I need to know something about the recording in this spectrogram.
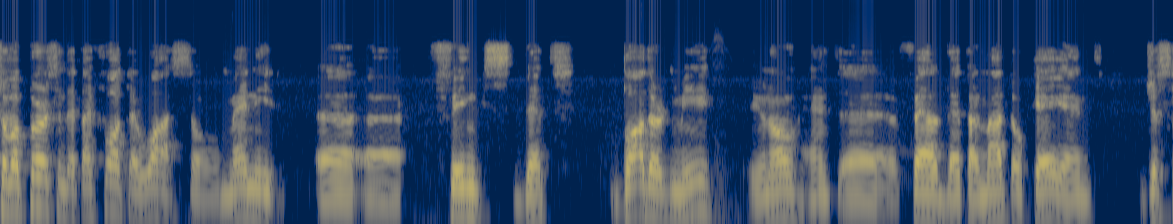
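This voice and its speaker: On a dull, lo-fi internet voice call, a Croatian-accented man with a medium-pitched voice speaks slowly, with no room sound. He's chatting casually and personally, hesitating as he searches for words.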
